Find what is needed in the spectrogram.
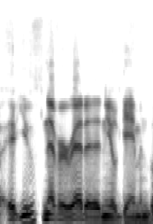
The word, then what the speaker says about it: Gaiman: And his name is pronounced that way, by the way. I looked it up just to make sure, and that's how he says his name. So it's not Gaiman.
